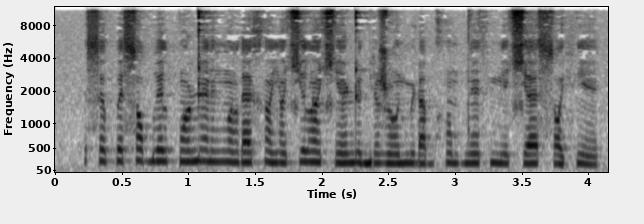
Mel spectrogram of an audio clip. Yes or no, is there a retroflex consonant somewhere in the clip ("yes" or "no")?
yes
